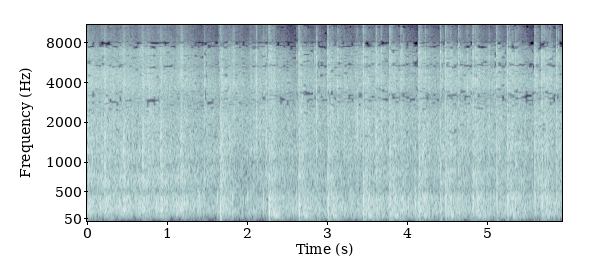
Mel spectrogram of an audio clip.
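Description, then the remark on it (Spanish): Rapid, sustained gunfire: dozens of sharp, loud cracks in quick, uneven bursts that run without pause for the whole stretch, over a noisy background with no one talking. Gunshots in video footage sent from a community in Michoacán, Mexico, near Nuevo San Juan Parangaricutiro, where armed groups have closed access roads. “pues son justamente las imágenes, los balazos, los audios de la gente que desde esta comunidad, pues es cercana”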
